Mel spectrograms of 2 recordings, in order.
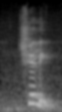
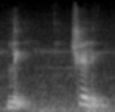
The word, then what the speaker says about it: Chile: Canada next is Chile Chile so there are two syllables and stress is on the first one chili chili chili next one is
